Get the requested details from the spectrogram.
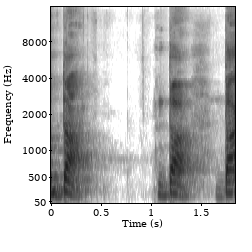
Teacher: तो ता वर्ग दंत से। तो जो दा बोला जाएगा वो कहां से बोला जाएगा, दंत से।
